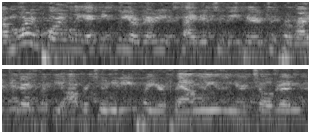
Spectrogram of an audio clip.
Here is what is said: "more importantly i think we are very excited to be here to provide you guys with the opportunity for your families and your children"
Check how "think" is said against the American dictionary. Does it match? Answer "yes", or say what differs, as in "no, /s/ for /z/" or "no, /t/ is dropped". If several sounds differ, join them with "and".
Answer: yes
